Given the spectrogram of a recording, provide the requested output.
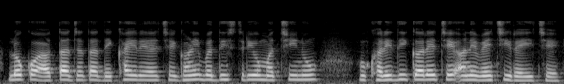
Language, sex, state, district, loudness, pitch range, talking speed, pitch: Gujarati, female, Gujarat, Valsad, -17 LUFS, 200-220 Hz, 180 wpm, 210 Hz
